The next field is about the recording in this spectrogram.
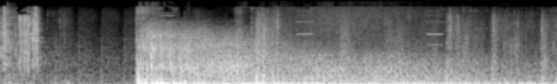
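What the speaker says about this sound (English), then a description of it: "Grenade!" A grenade explodes in a multiplayer shooter video game, a sudden loud boom that cuts in after a brief quiet and rumbles on with a dense, sustained roar.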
